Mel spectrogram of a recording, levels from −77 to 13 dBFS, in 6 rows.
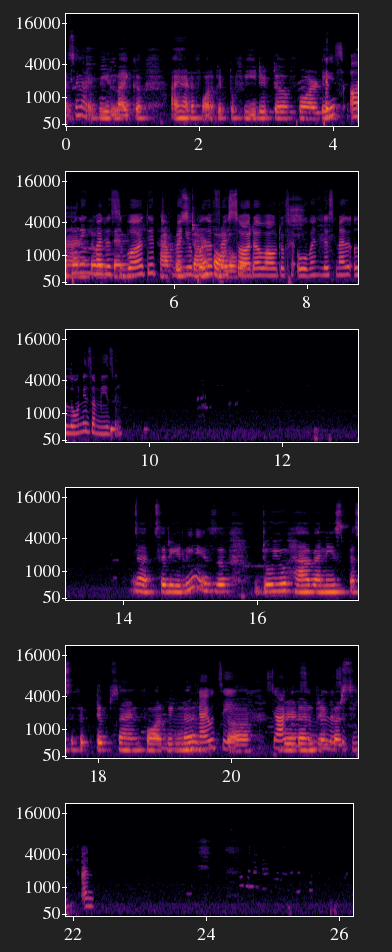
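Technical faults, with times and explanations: No technical faults can be heard in this speech.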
